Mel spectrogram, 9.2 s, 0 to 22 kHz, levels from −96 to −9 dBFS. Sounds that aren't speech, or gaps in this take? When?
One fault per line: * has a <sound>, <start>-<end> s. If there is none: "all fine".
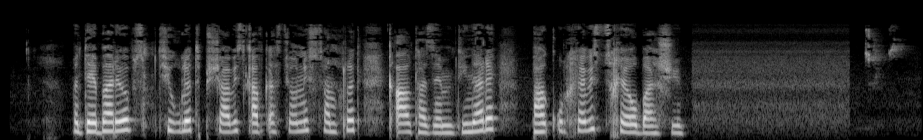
all fine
